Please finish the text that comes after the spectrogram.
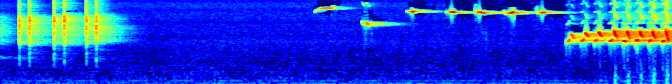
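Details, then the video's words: Nightingale singing at New Year: a few scratchy clicks, a pause, a series of pure high whistles repeated about every third of a second, then a loud rapid buzzy trill. "Соловей поёт на новый год"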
